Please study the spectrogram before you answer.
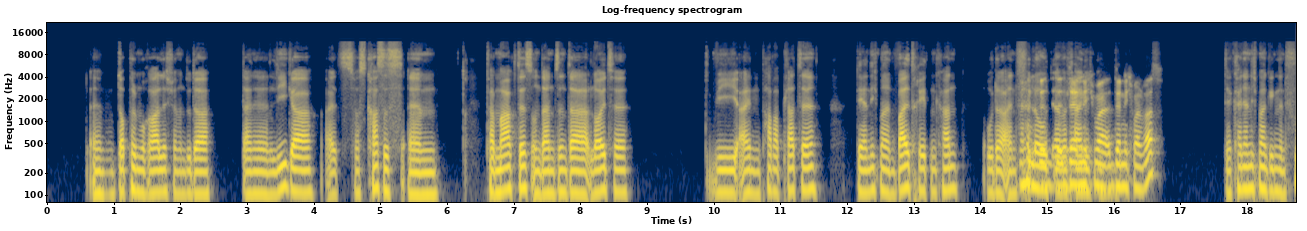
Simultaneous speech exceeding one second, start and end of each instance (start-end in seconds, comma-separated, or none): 14.6-15.8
